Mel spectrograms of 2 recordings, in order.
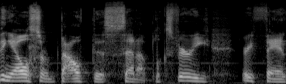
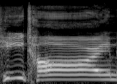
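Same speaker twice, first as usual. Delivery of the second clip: thundering, very loud, high, time-stretched booming holler; 8 semitones higher, 8 dB louder than usual. Narrating a game scene, a man slams his cane and calls out, hollering loudly. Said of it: "slams his cane on the ground and hollers".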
